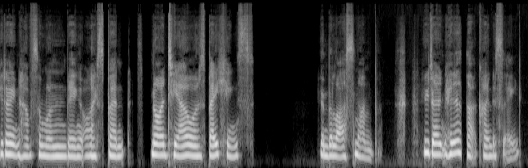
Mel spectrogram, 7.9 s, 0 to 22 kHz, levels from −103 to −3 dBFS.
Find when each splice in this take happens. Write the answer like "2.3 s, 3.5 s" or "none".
1.3 s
